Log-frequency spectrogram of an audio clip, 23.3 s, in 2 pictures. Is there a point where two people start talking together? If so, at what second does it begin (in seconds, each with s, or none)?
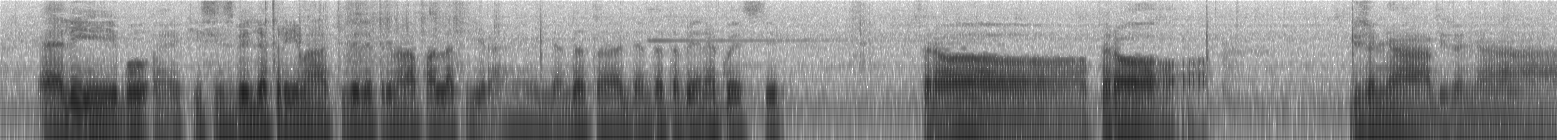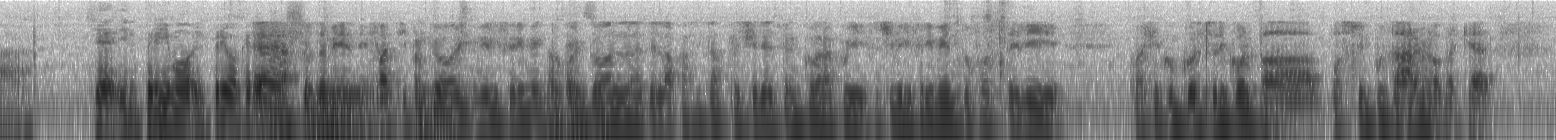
13.6 s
